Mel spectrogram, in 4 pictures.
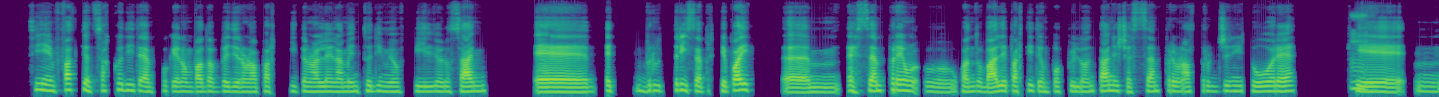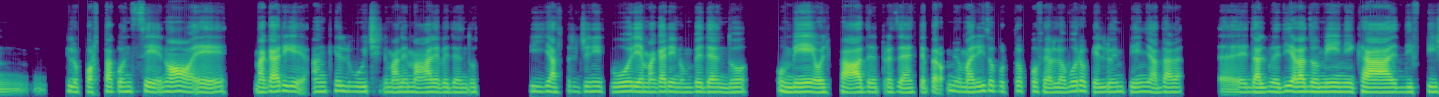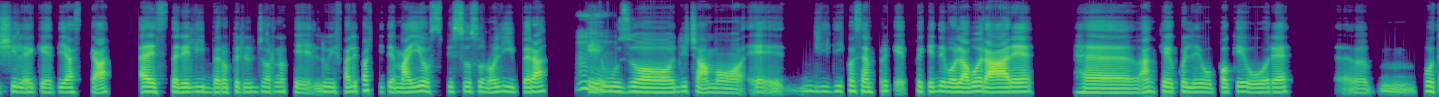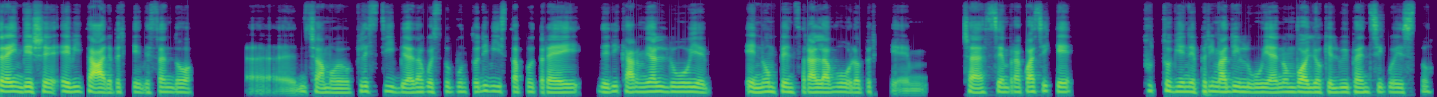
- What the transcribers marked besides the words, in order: distorted speech; tapping; "triste" said as "trissa"; "fa" said as "fe"; "un" said as "u"; "perché" said as "pecché"; "essendo" said as "dessendo"; "lavoro" said as "lavolo"; "cioè" said as "ceh"
- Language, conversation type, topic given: Italian, advice, Come posso gestire il senso di colpa per non passare abbastanza tempo con i miei figli?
